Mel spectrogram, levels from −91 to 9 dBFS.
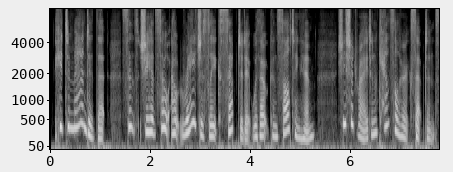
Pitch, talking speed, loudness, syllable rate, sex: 245 Hz, 155 wpm, -17 LUFS, 5.3 syllables/s, female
